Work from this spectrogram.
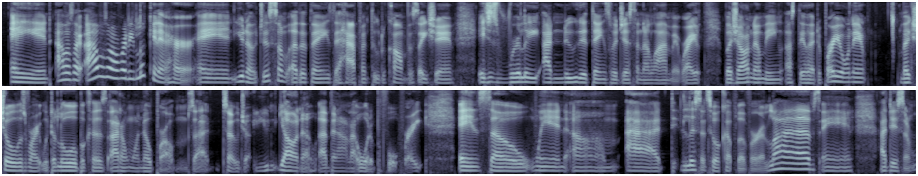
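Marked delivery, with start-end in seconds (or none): none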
